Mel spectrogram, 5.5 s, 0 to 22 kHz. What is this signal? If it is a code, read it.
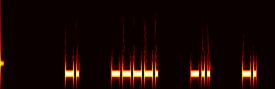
Morse code, heard as a keyed tone, about 23 wpm, spaced as for 10 wpm, 700 Hz. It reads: N9DN
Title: USA Call Signs - 4 Characters - 4x Character Spacing - 22wpm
